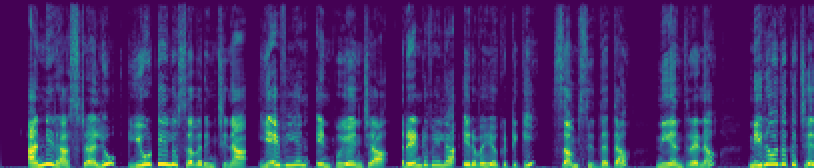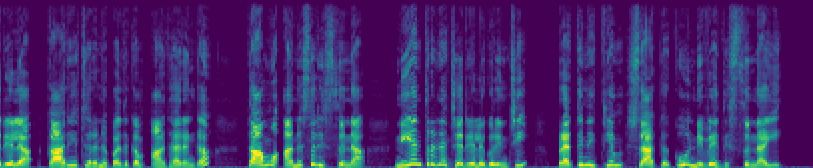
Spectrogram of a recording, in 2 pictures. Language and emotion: Telugu, neutral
